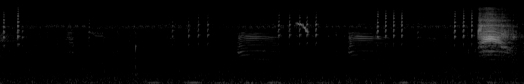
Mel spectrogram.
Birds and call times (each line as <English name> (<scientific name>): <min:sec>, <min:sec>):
Egyptian Goose (Alopochen aegyptiaca): 0:02.6
Long-toed Lapwing (Vanellus crassirostris): 0:03.9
